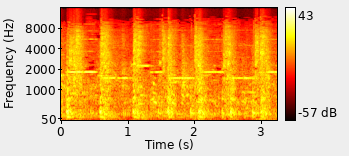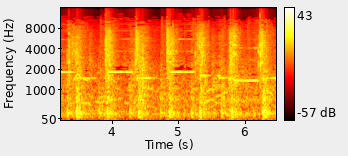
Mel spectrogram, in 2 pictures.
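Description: Wooden dance sticks clacking together in the Mirandese pauliteiros stick dance, in a steady beat of a little over two strikes a second, over a thin piped melody.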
